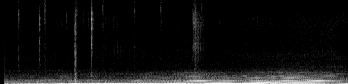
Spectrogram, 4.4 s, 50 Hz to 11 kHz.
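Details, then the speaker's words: Honda CR-V RD1 that was cutting out while driving, after main relay replaced behind the glovebox; no cut-outs for a couple of days since: smooth steady engine note rising evenly with revs, no misses or stumbles; normal running. "It's been a couple days. The car hasn't cut out again, so I'm gonna call that a win."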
